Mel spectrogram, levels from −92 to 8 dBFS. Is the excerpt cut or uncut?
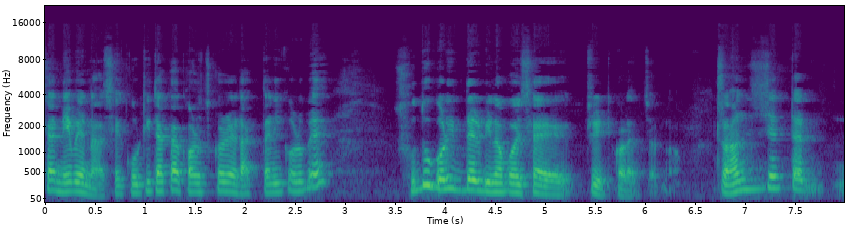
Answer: cut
